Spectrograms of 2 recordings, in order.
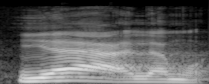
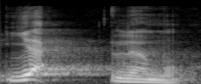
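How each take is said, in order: First: The ayn glides softly without a sharp stop. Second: The ayn is cut off with a sharp stop. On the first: The speaker calls it right. "Такой скользящий, мягкий звук" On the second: The speaker calls it wrong. "резкая остановка"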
